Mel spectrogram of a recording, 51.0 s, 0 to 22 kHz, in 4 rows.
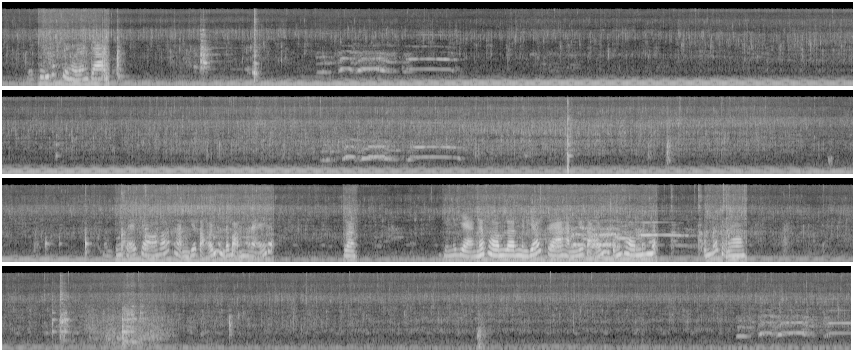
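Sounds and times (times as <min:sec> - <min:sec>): food sizzling in oil: 0:00.0 - 0:51.0
rooster crowing: 0:04.6 - 0:07.2, 0:17.4 - 0:20.5, 0:32.4 - 0:36.7, 0:49.2 - 0:51.0.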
